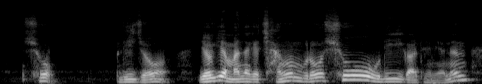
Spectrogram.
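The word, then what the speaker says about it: 処理: 자, 그리고 방출이라는 말, 처리는 쇼리하고 짧게 단음으로 내어 써야 됩니다. 쇼리죠.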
